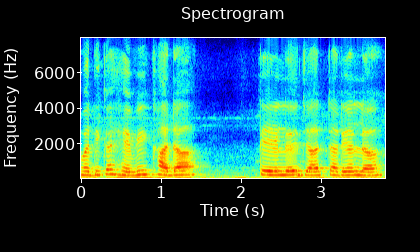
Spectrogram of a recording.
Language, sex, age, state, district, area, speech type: Sindhi, female, 18-30, Maharashtra, Mumbai Suburban, urban, spontaneous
